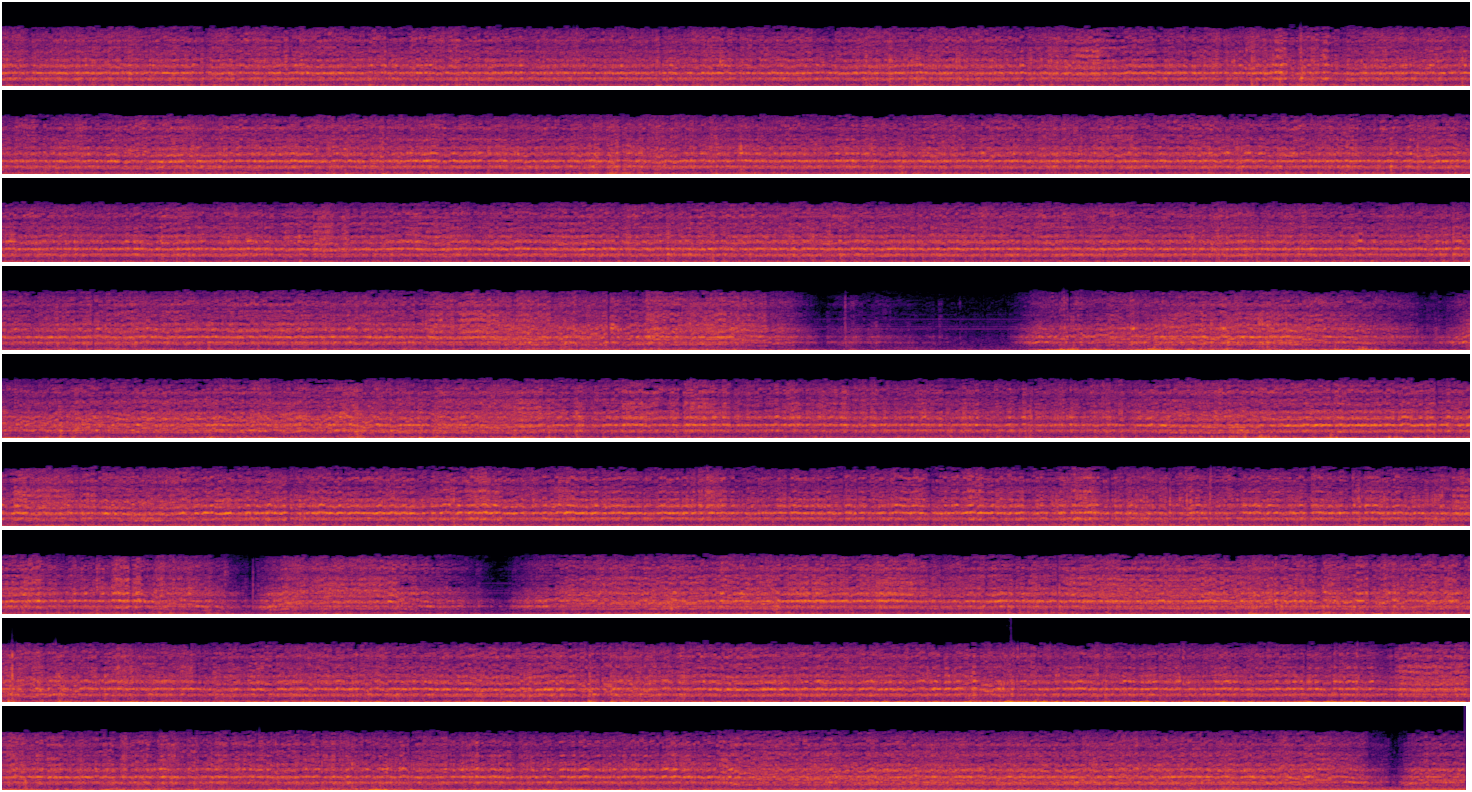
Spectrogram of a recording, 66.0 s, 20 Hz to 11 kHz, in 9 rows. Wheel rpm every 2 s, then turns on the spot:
230, 230, 230, 230, 230, 230, 230, 240, 230, 230, 240, 230, 200, 70, 110, 190, 230, 230, 220, 230, 230, 230, 150, 130, 220, 210, 230, 230, 230, 230, 230, 210, 170.
none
